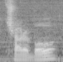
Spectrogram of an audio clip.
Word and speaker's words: Cherbourg: i think it's like charter bowl or something like that you don't say the g at the end usually with french you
